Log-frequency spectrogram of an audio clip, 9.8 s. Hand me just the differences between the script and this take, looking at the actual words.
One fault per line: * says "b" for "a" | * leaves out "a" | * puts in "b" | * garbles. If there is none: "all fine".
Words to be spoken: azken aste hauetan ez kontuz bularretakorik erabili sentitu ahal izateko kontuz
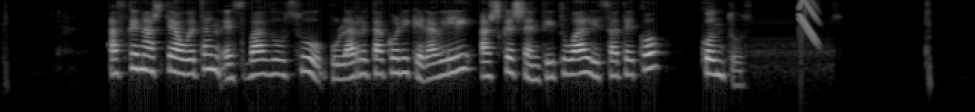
* says "baduzu" for "kontuz"
* puts in "aske"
